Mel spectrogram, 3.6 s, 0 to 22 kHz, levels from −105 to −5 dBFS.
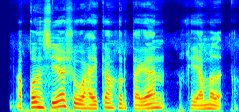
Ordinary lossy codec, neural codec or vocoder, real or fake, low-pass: none; none; real; none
